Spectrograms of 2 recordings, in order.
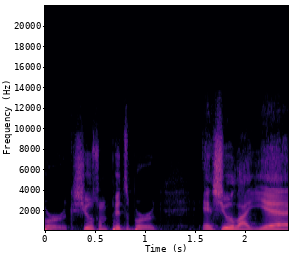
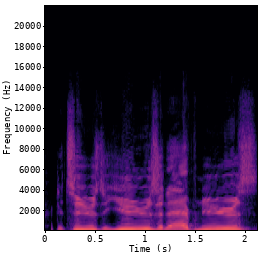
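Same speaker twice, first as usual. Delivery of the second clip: pitched-up, stretched, drawn-out Baltimore accent; 10 semitones higher, 7 dB louder than usual. Speaker demonstrates how people from Baltimore say words, Baltimore accent. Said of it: "You mean the Baltimore accent?".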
